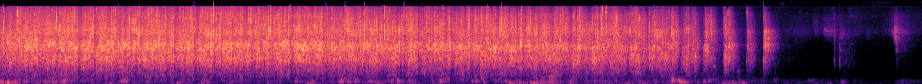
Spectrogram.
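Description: A crowd applauds steadily and loudly for about ten seconds to welcome the guests onto the stage, then the clapping thins into a few scattered claps and fades to near silence.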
